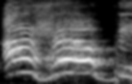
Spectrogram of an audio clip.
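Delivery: full-force, very loud, high-pitched yell. Retelling an argument, quoting Martell: imitating Martell yelling. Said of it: "He's yelling like that, guys".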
